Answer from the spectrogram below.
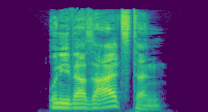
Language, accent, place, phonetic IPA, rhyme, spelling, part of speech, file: German, Germany, Berlin, [univɛʁˈzaːlstn̩], -aːlstn̩, universalsten, adjective, De-universalsten.ogg
- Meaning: 1. superlative degree of universal 2. inflection of universal: strong genitive masculine/neuter singular superlative degree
